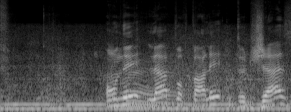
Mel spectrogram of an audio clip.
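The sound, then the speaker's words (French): A washing machine runs a load of laundry with a steady, low droning rumble that continues throughout, first alone and then beneath a person talking. “Ah d'accord, ah, c'est un bruit de lessive, d'accord.”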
